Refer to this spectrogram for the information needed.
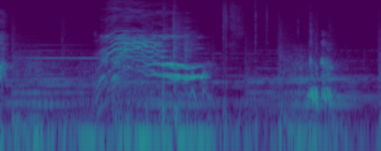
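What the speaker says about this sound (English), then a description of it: "Throw cats at the ghoul." Cats meowing and caterwauling in a fantasy dungeon battle game as they are hurled at a ghoul, a loud rising yowl swelling over game music for about a second, then a shorter squeal near the end.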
